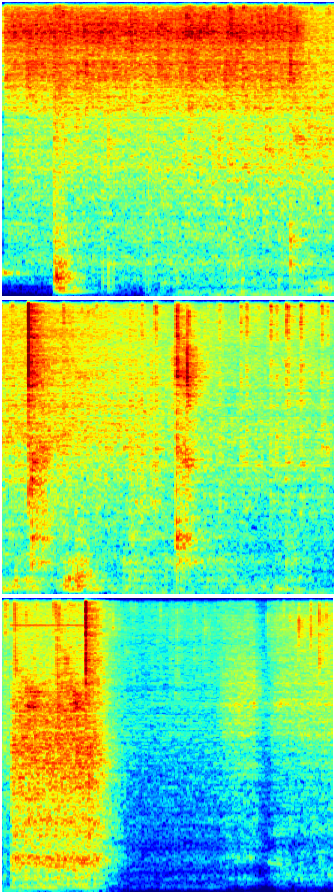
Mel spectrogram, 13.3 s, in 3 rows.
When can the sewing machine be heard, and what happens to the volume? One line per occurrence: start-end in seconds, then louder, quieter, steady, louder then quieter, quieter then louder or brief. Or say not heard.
not heard.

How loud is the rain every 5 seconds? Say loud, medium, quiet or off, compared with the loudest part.
loud, loud, quiet.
